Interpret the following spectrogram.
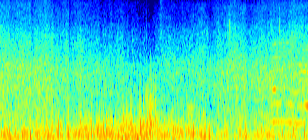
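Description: Wind buffeting the camera microphone: a loud, uneven low rumble.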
